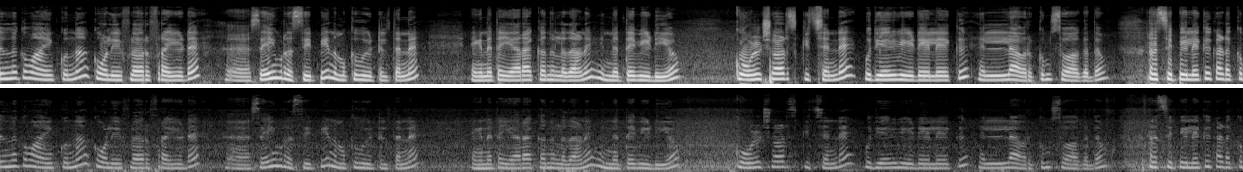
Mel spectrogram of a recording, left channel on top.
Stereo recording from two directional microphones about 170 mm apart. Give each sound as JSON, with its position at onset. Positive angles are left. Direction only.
{"t": 0.0, "sound": "speech", "side_deg": 55}
{"t": 7.5, "sound": "a woman's voice", "side_deg": 70}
